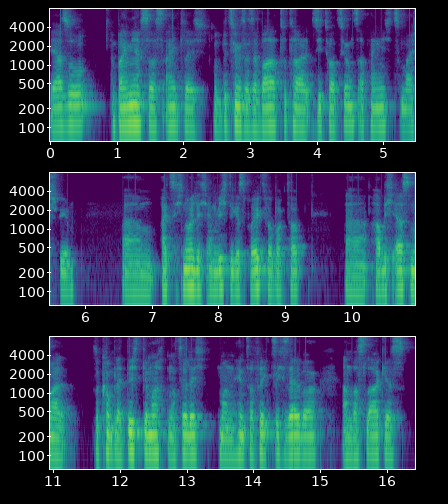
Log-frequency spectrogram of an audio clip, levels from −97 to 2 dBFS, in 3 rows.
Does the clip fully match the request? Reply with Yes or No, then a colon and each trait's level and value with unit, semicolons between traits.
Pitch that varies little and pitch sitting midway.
No: narrow, 1.5 semitones; low, 105 Hz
